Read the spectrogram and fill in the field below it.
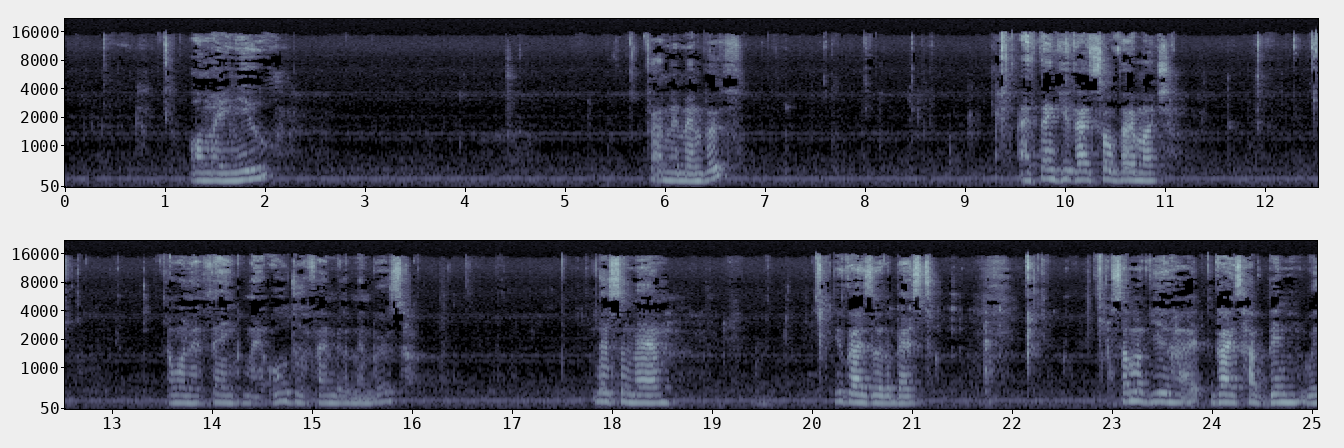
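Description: A fork scrapes and clinks against a plate.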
